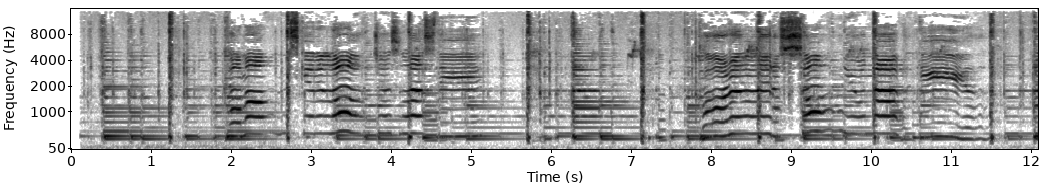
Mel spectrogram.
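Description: Acoustic ukulele playing a strummed chord introduction: sharp strokes come every second or so, and the chords ring on between them.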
